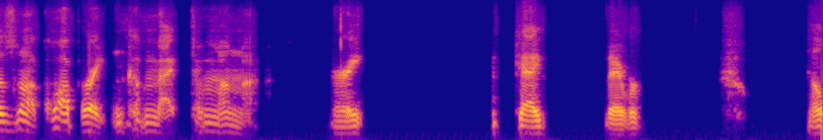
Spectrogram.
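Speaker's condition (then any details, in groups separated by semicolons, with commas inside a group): Facial paralysis after surgery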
